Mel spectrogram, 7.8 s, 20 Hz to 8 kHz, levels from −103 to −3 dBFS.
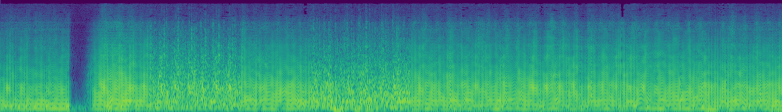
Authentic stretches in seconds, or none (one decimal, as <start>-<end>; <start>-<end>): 1.5-2.4; 3.1-4.1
